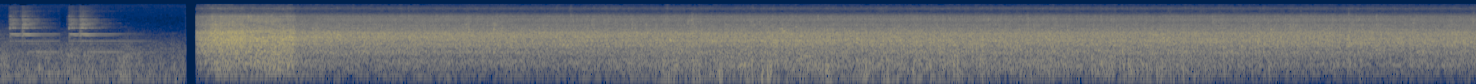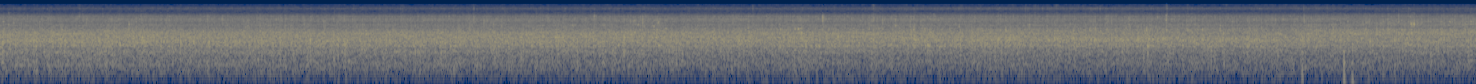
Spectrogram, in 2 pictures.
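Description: A few short chiming tones, then, about two seconds in, heavy rain cuts in abruptly and keeps falling steadily and loudly on paving and roofs.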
